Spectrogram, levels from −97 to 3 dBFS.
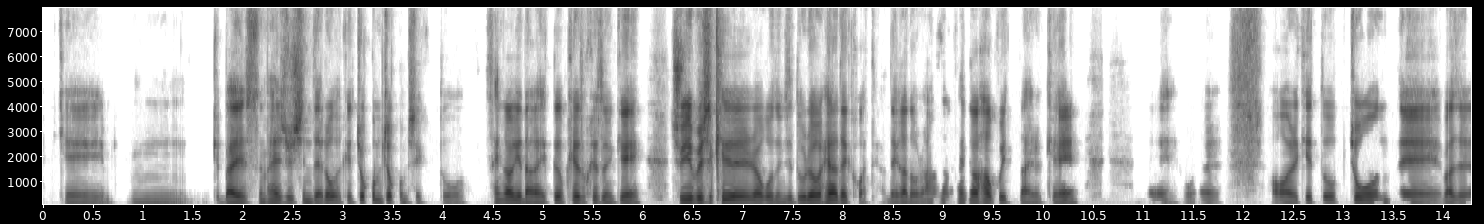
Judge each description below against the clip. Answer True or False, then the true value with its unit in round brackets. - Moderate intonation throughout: True (4.5 semitones)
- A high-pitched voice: False (100 Hz)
